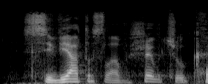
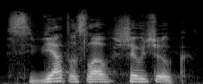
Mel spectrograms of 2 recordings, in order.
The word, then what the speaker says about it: Sviatoslav Shevchuk: Nos recibe literalmente en su casa su beatitud Stanislav Shevchuk. ¿Lo he dicho bien? – Sviatoslav Shevchuk. – Oh, no he dado ni una. ¿Cómo es? – Sviatoslav Shevchuk.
